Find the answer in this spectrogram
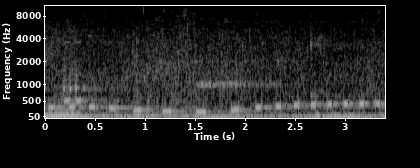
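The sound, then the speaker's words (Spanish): Steady flowing water rushes throughout in a video game, joined by a run of short electronic tones that dip lower and then climb back up in a quick, even sequence. “Nos sacamos el agua, nos quitamos de acá.”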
